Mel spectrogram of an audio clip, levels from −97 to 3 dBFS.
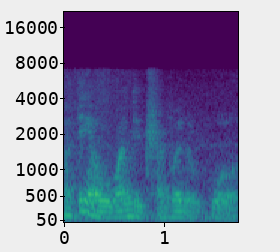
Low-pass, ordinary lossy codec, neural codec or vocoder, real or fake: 7.2 kHz; none; none; real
